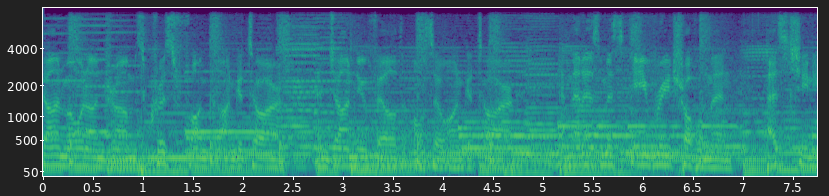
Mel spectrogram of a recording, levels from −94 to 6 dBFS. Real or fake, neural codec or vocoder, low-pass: real; none; 7.2 kHz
